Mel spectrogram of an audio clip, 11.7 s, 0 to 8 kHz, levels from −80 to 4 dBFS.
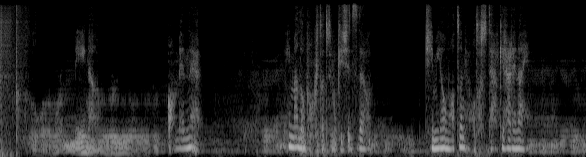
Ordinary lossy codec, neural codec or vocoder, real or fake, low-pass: none; codec, 16 kHz, 0.5 kbps, X-Codec, HuBERT features, trained on LibriSpeech; fake; 7.2 kHz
